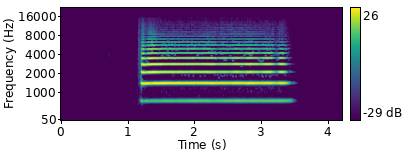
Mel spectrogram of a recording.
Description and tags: Part of the Good-sounds dataset of monophonic instrumental sounds.
instrument::trumpet
note::F
octave::5
midi note::65
good-sounds-id::2847
F5, neumann-U87, single-note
